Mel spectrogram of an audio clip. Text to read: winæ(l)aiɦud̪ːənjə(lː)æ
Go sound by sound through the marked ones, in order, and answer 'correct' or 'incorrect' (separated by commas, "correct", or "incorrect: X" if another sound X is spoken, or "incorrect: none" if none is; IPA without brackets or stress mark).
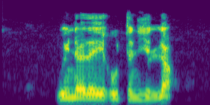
incorrect: ɾ, correct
